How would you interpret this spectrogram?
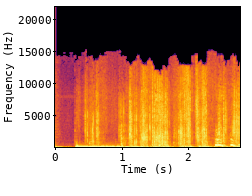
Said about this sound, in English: Here is my squeaking trousers for Friday.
